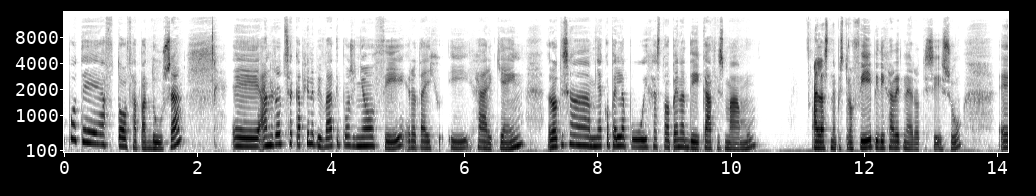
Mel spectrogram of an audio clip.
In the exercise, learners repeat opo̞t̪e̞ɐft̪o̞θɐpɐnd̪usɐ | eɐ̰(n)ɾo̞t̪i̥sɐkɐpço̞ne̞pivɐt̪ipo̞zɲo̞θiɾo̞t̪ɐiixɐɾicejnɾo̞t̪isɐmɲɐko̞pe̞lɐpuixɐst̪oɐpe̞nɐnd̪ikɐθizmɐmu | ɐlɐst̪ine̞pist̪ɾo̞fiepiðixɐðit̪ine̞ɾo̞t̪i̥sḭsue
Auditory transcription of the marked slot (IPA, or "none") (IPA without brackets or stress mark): n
